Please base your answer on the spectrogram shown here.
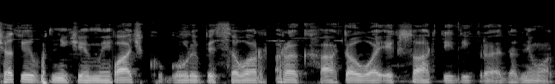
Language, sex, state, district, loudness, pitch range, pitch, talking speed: Hindi, male, Bihar, Madhepura, -23 LUFS, 95-100 Hz, 100 Hz, 185 wpm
